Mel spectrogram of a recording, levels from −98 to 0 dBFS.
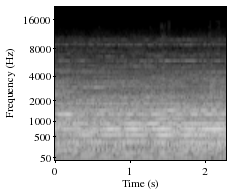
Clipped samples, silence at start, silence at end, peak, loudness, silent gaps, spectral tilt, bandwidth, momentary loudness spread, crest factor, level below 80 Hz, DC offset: under 0.1%; 0 s; 0 s; -8 dBFS; -22 LUFS; none; -6 dB/octave; 10.5 kHz; 3 LU; 12 dB; -44 dBFS; under 0.1%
